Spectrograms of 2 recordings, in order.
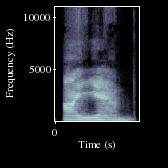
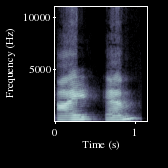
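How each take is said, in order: First: A y sound links 'I' into 'am'. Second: The words are said without a linking y sound. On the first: The speaker calls it right. "we insert a y sound after the I" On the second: The speaker calls it wrong. "So instead of saying"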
